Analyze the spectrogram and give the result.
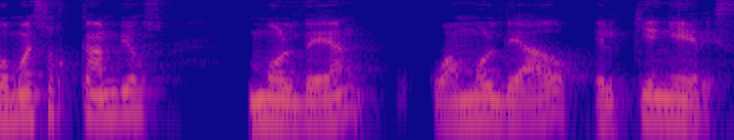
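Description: A man with fairly high pitch uses an ordinary speaking voice with ordinary pitch variation. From Venezuela, eastern (Maturín, Monagas). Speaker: health coach. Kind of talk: casual interview chat.

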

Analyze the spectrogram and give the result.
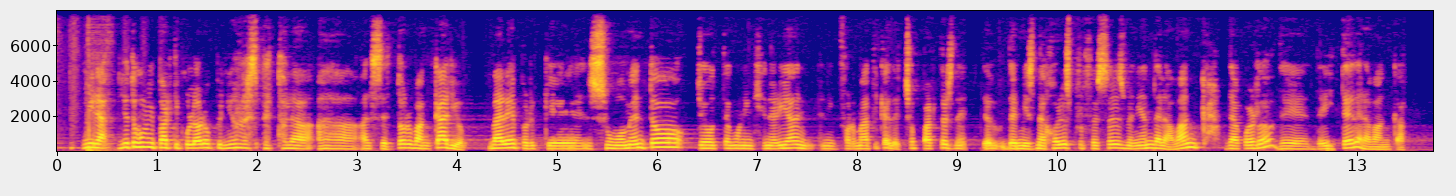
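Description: A woman with a Spanish accent talks at a fairly low pitch with ordinary pitch variation. Her pace is fairly quick, with hardly any pauses. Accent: Spanish (Spain) accent, unchanged. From Spain. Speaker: digital transformation executive. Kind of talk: interview.

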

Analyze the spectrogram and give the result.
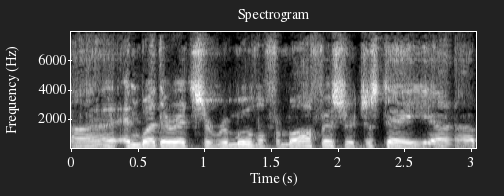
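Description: This is a man with a normal speaking voice. His pitch is fairly high and his intonation fairly even. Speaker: podcast co-host. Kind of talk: casual chat.

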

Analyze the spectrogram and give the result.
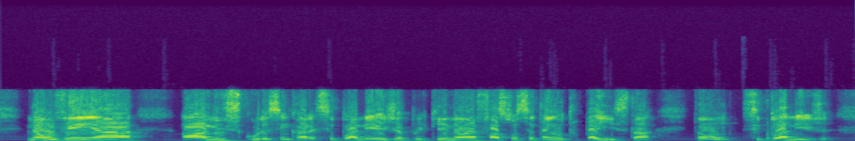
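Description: An ordinary speaking voice from a man at a medium pitch and a fairly quick pace. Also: fairly even intonation. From Brazil, São Paulo state (Suzano). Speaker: software engineer. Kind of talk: casual interview.

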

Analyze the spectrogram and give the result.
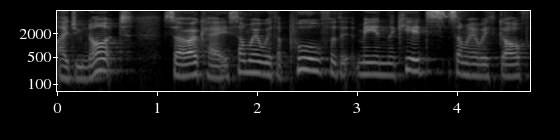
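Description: A woman with an ordinary speaking voice, fairly low pitch and ordinary pitch variation. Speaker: podcast host. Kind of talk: casual interview.

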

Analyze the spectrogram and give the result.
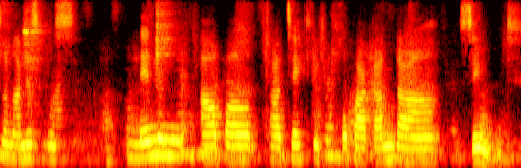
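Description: A woman speaks over noticeable background noise. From Germany. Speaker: journalist. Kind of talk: interview.

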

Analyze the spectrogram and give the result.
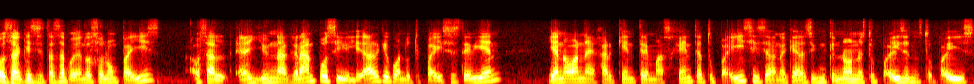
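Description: Heard in a dry, close sound with no echo, a man with a plain, everyday voice speaks fairly quickly at a fairly high pitch with ordinary pitch variation. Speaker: podcast co-host. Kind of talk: casual chat.

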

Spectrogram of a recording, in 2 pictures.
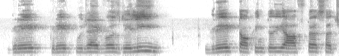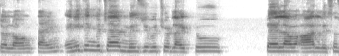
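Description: Against a quiet background, a man talks fairly quickly in a high pitch with monotone, flat intonation. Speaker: podcast host. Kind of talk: interview.

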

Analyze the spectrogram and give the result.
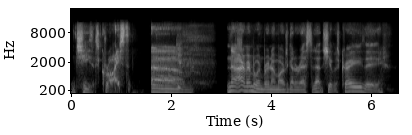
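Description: With an American accent, this normal speaking voice moves at a fairly slow pace and has lively intonation. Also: man, medium pitch for a man. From Southwest Virginia. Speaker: podcast host. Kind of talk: casual chat. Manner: casual, profane.

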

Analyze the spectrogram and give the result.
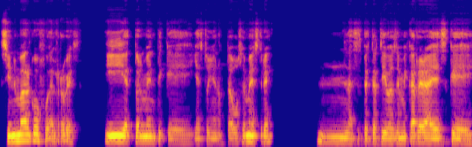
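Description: Fairly slow, fairly even-toned speech from a man. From Mexico, Tlaxcala. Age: 20s. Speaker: university student. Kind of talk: self-introduction monologue.

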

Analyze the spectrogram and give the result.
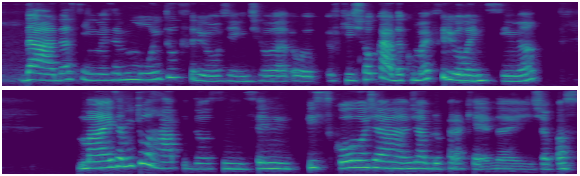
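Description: A woman speaks in a plain, everyday voice, fairly high-pitched, at a fairly slow pace with ordinary pitch variation. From São Paulo city, Brazil. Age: 20s. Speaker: perfusionist. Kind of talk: interview.

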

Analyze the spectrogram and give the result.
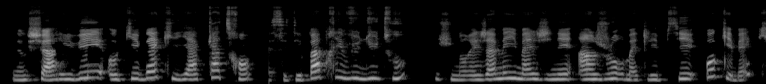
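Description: A woman speaks in a high pitch with ordinary pitch variation. Her tone is bright and sharp. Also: moderate pace. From France. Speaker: bridal boutique owner. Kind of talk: interview conversation.

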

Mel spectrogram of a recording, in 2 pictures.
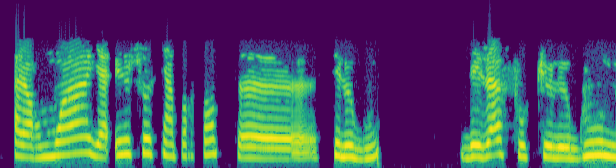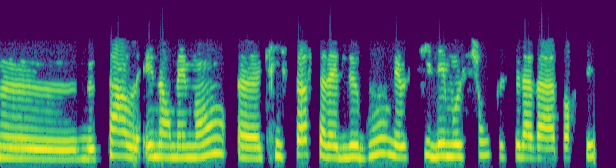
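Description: At a fairly slow pace, a woman speaks with medium pitch. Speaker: entrepreneur, president of an online food shop. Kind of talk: radio interview. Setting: remote link from Quimper. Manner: energetic.

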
